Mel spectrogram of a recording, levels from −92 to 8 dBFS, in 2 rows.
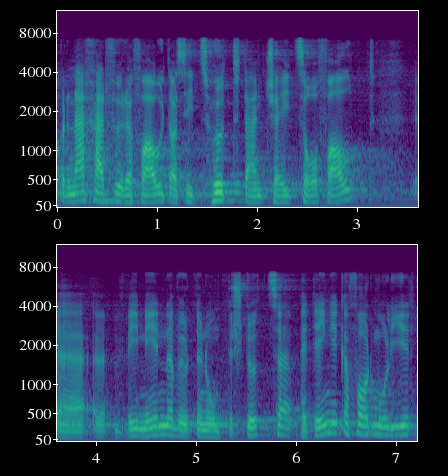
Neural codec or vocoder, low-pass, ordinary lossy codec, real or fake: none; 7.2 kHz; none; real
